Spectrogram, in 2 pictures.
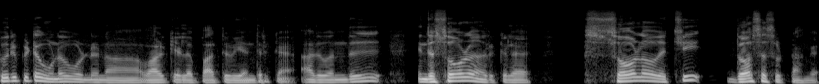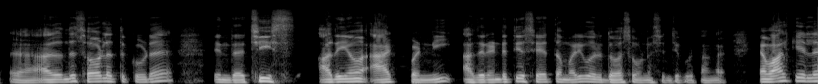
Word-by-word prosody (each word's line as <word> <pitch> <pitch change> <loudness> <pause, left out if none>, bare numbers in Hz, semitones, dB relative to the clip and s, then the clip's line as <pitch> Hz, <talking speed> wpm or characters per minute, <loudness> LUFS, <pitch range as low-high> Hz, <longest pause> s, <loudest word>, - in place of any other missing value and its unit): குறிப்பிட்ட 165 +2 +2
உணவு 130 +1 +1
ஒண்ணு, 105 -1 -2
நான் 95 0 -2 0.2
வாழ்க்கைல 100 +1 0
பாத்து 95 +1 -2
வியந்திருக்கேன். 100 0 -2 0.2
அது 105 -1 0
வந்து 110 +5 0 0.6
இந்த 120 +1 +7
சோளம் 160 -4 +5
இருக்குல்ல? 100 +1 -3 1.0
சோளம் 160 +2 +4
வச்சு 125 +10 -1 0.5
தோச 140 +3 +5
சுட்டாங்க. 90 0 -5 0.2
அ - - -3 0.3
அது 105 - +3
வந்து 130 +5 +1
சோளத்து 135 0 +1
கூட, 115 +2 -2 0.7
இந்த 105 -1 0 0.2
சீஸ் 145 -4 +4 0.4
அதயும் 130 +4 +4 0.2
ஆட் 115 +1 0
பண்ணி 105 +3 +1 0.3
அது 105 0 +1
2த்தையும் 115 +5 0
சேத்த 115 -1 0
மாரி 110 +4 0
ஒரு 115 -2 0
தோச 105 +1 +1
ஒன்னு 100 0 -4
செஞ்சு 95 -1 -7
கொடுத்தாங்க. 95 0 -7 0.4
என் 125 - +5
வாழ்க்கைல 155 0 +1
115 Hz, 135 wpm, -23 LUFS, 100-140 Hz, 1.0 s, இந்த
